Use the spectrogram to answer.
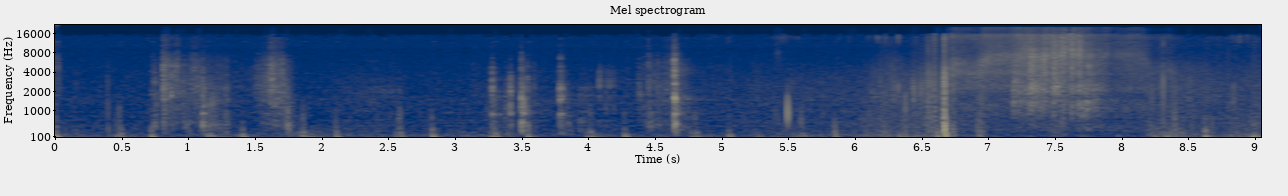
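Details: Self-recorded heartbeat while tidying a room, arrhythmia noted: low heart thumps with uneven spacing between some beats, mixed with handling and clattering noise from tidying; irregular heart rhythm.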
